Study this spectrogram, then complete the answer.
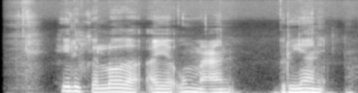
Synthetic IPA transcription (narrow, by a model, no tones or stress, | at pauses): hɪlɪbkʰɐlɔːðɐʔɐ̰ja̰ːʔʊmɑʕɑn | bɪɾjaːnɪ̰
